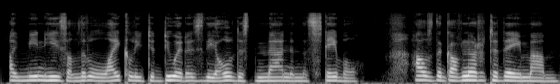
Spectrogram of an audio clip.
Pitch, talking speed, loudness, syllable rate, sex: 170 Hz, 235 wpm, -16 LUFS, 5.9 syllables/s, female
